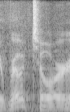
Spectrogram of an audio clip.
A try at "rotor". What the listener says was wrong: Why do you pronounce it as rotor? It's not supposed to rhyme with kotor.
